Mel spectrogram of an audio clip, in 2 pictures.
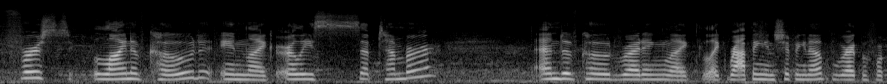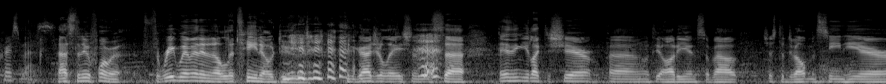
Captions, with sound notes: First line of code in early September, end of code writing, like wrapping and shipping it up right before Christmas. >> That's the new format, three women and a latino dude. (laughing) Congratulations, anything you'd like to share with the audience about the development scene here,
